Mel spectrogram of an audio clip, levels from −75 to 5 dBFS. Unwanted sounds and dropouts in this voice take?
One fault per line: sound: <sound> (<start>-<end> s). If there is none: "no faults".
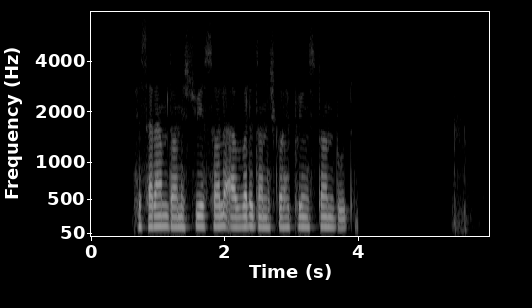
no faults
